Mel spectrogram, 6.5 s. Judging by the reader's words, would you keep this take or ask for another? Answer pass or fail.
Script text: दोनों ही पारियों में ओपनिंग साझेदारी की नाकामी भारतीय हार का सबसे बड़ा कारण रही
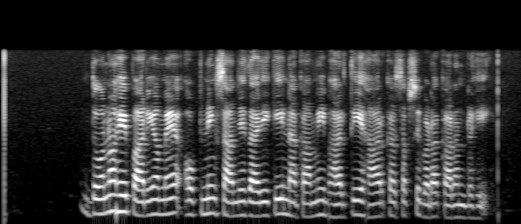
pass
